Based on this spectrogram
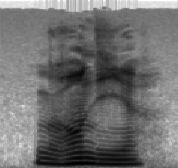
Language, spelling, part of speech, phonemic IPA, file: French, grandir, verb, /ɡʁɑ̃.diʁ/, Fr-grandir.ogg
- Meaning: 1. to grow, get bigger 2. to grow up 3. to magnify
